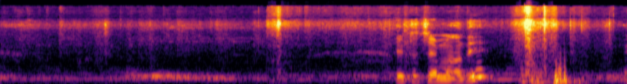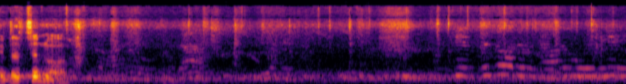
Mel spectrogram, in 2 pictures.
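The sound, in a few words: Abluk pigeons cooing in loft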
